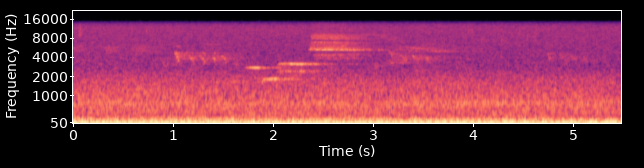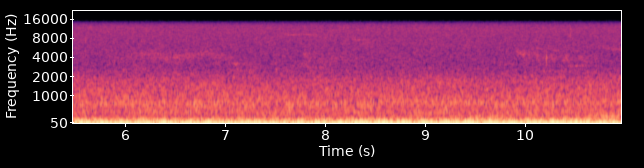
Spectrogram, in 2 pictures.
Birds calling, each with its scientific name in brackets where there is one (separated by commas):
Wood Thrush (Hylocichla mustelina), American Goldfinch (Spinus tristis)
